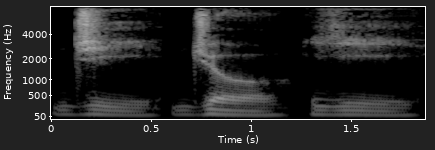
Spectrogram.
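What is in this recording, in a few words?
"jijoyi", concatenated syllables; Affixing experiment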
